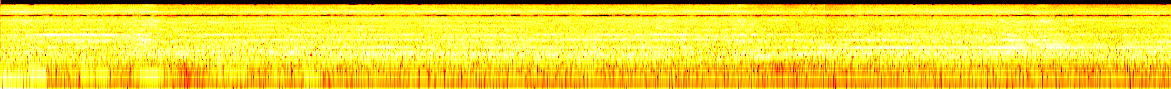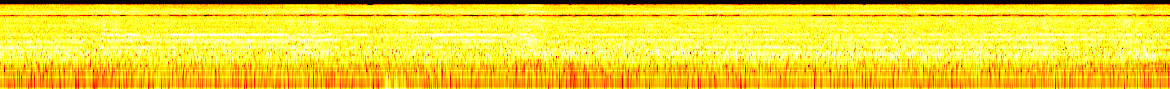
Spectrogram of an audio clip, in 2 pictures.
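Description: Handheld hair dryer running steadily with a faint steady whine, blowing wet acrylic pouring paint across a canvas.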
